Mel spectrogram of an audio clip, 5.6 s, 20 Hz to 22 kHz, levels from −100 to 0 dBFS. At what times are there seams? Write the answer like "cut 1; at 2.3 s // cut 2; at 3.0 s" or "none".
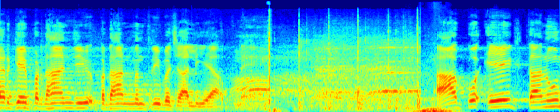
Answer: cut 1; at 4.2 s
